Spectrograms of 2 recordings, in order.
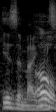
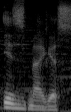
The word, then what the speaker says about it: Izmagnus: It's not Izmagnus, it's just Izmagus. I immediately thought Izanagi when I saw it, so that's why I went Izmagnus.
